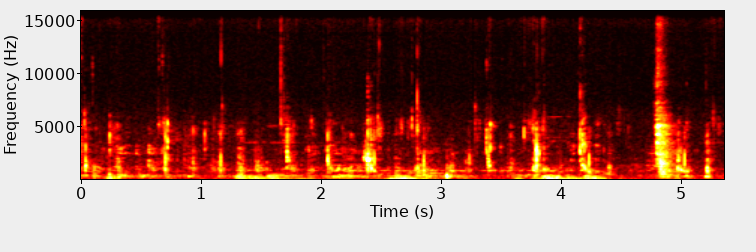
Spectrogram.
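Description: Faint, close-miked chewing of a mouthful of rice and curry eaten by hand: irregular wet mouth smacks and soft clicks, with short pauses between them.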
